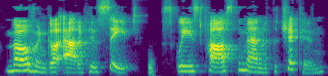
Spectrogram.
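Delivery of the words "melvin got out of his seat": plain reading voice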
